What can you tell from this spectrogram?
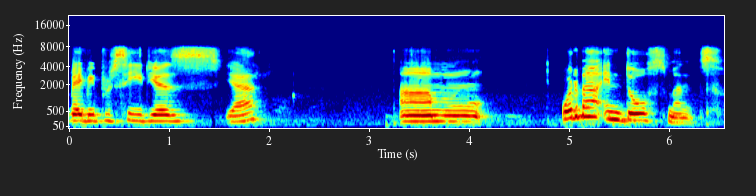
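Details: Adult speaker; typical speech.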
